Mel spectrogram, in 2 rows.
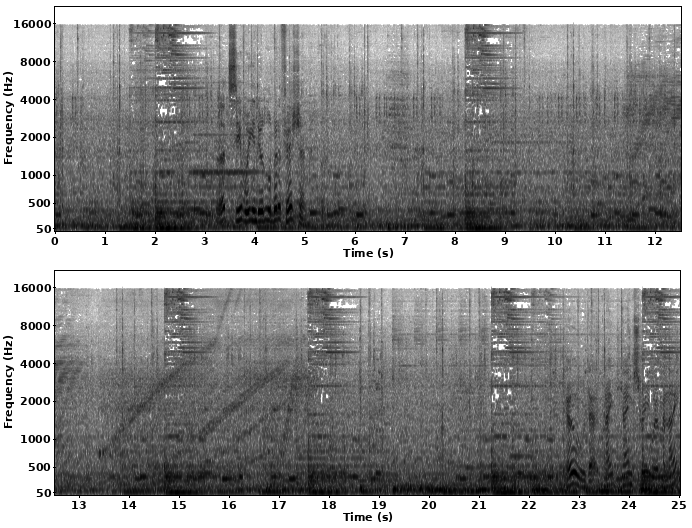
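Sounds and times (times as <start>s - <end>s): slot machine reel-spin melody: 0.0s - 25.0s
rising sweeping tones: 10.5s - 19.9s.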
